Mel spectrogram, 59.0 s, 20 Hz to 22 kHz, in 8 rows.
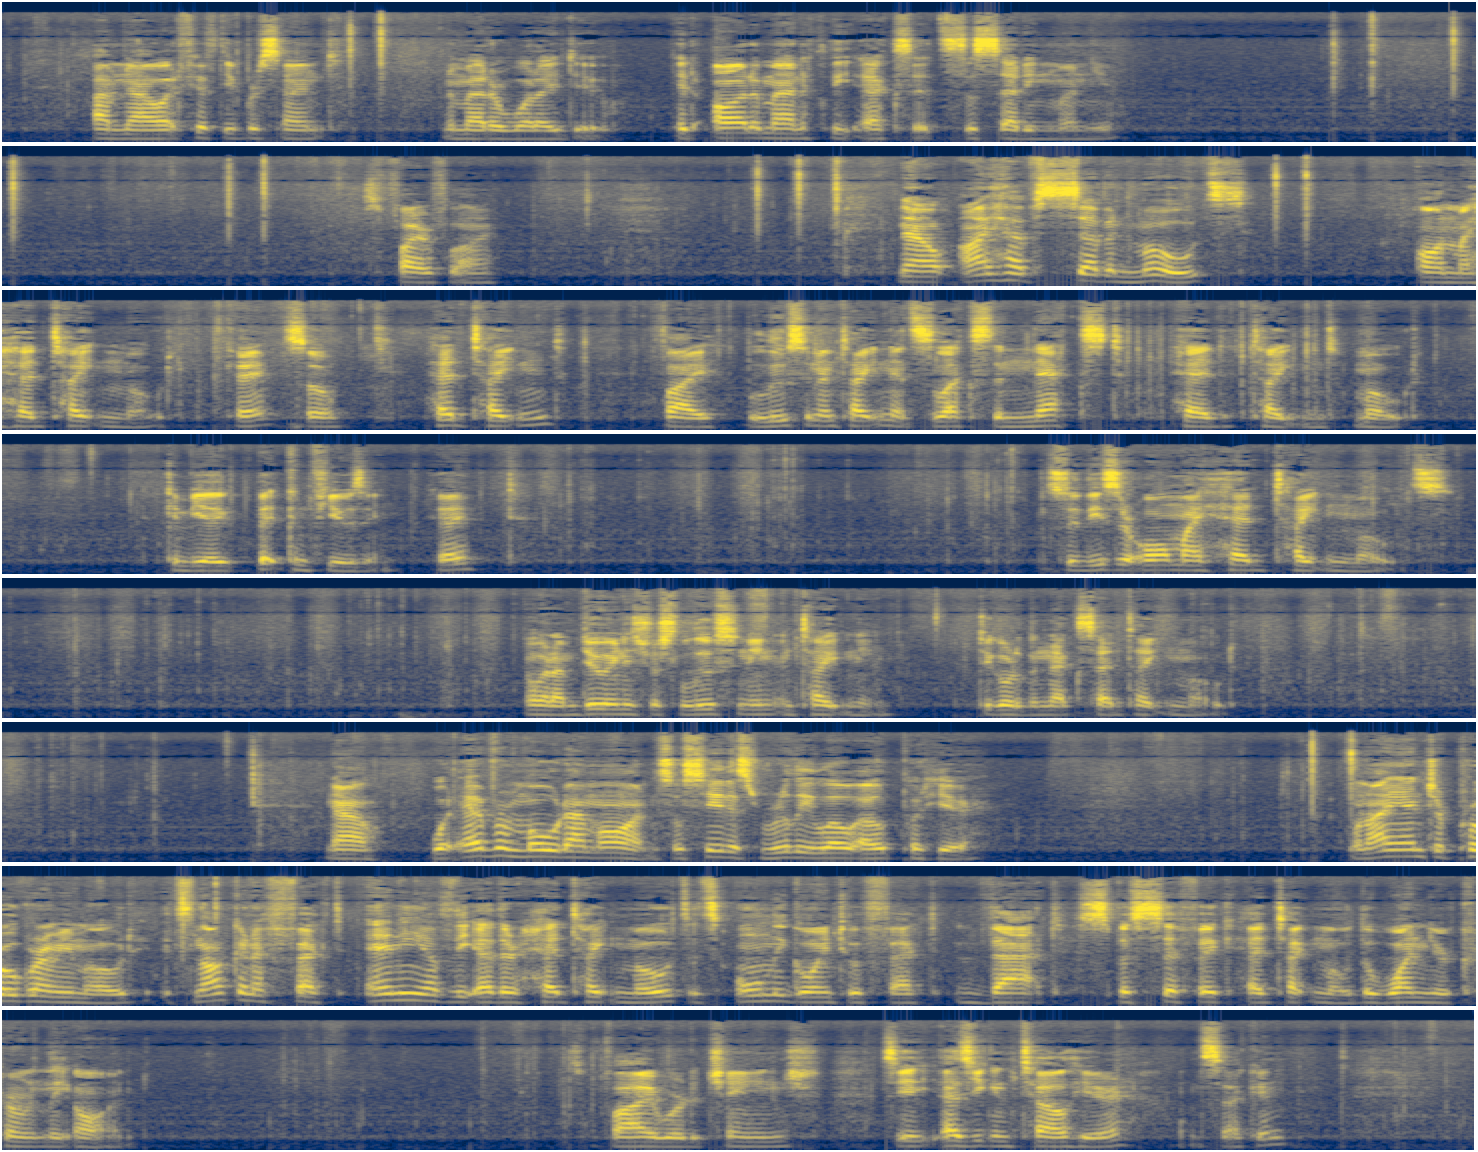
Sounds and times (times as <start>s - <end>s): Inside, small room: 0.0s - 58.9s
Speech: 0.4s - 5.7s, 9.2s - 9.9s, 11.8s - 13.7s, 14.4s - 21.9s, 22.9s - 24.8s, 27.3s - 29.4s, 32.1s - 35.7s, 38.5s - 41.8s, 43.6s - 52.3s, 54.4s - 58.1s.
